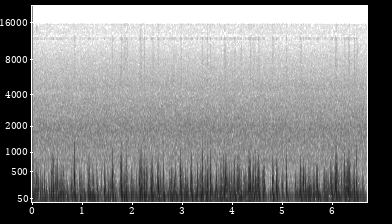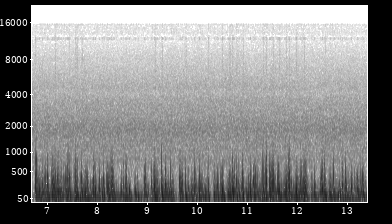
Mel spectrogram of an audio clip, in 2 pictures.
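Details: Kool-Flo SFC2-300B 12-inch three-blade high-velocity fan, running after oil worked into the bearings. Steady low whirring with a light air flutter and no squeal or grinding; the bearing issue is gone, with a hum on low and medium but not high. Normal.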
